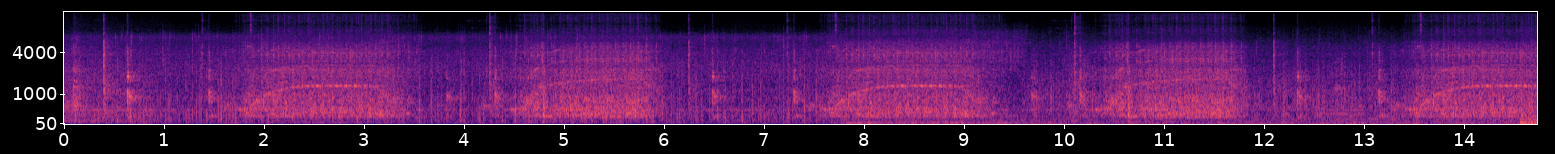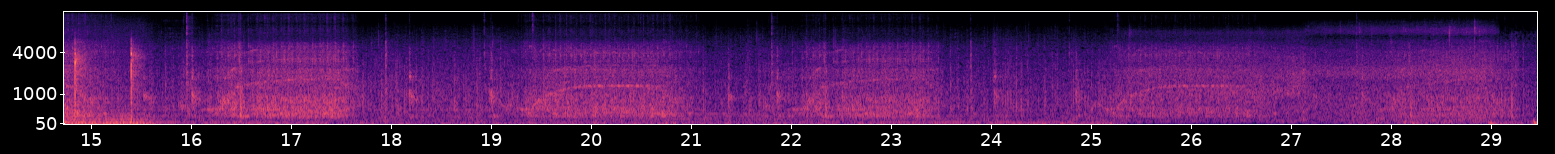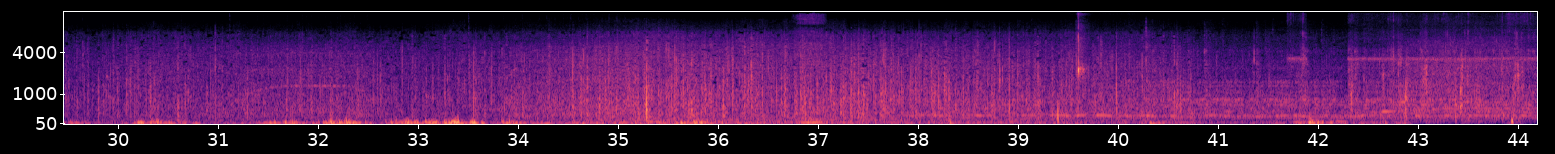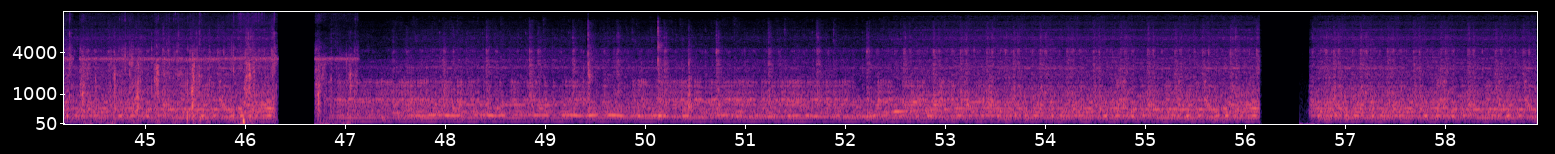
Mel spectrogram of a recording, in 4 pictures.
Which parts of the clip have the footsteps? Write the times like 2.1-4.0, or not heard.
41.7-47.1.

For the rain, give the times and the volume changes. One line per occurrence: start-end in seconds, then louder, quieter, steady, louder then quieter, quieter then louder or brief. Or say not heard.
0.0-44.1 louder.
